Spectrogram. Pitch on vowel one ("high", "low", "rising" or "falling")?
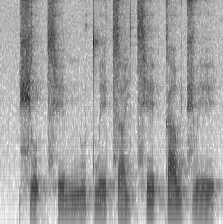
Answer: low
